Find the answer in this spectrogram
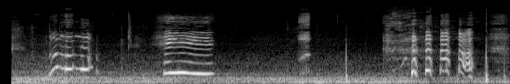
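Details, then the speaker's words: Person with bad hiccups while talking; hiccups interrupt speech. "has the hiccups like super bad right now. Yeah, I do. So if I interrupt my speech with a hiccup, just don't be offended."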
